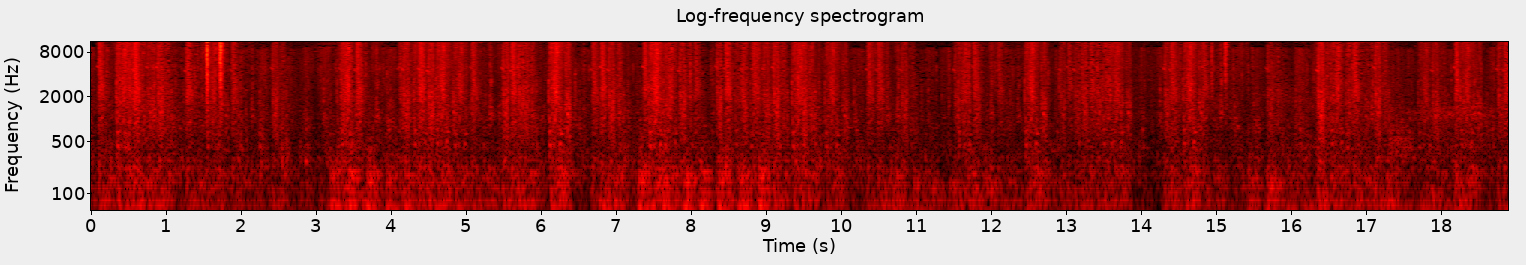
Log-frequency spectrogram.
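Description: Wooden panels knock sharply into place in quick succession.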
